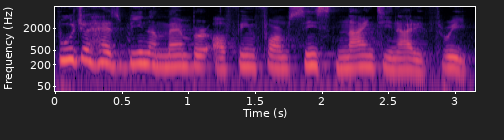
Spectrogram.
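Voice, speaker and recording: A man hosting a podcast interview reads a formal introduction of his guest, then asks friendly, encouraging questions. His voice sits high with a darkish tone, and he speaks at a quick pace.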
